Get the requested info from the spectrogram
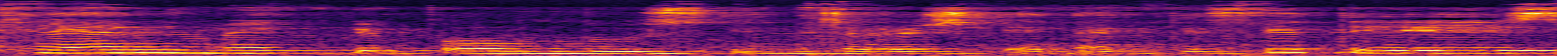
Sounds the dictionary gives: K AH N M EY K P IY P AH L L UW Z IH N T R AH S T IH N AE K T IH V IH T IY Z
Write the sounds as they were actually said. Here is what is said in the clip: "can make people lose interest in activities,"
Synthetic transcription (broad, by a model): K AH N M EY K P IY P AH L L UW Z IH N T AH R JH IH N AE K T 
